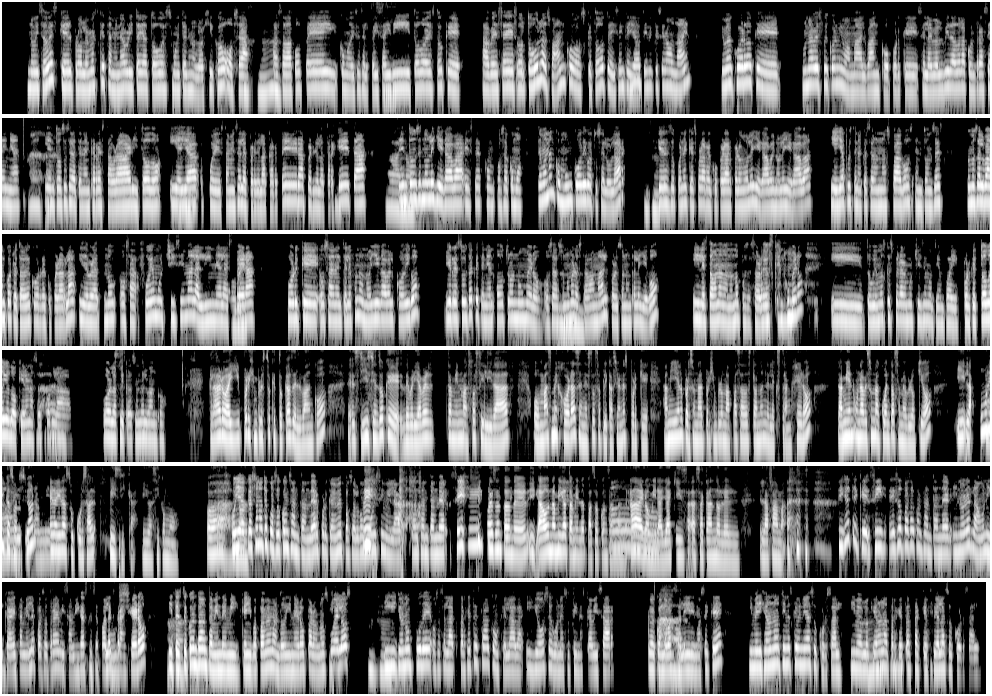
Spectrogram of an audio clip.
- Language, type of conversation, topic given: Spanish, podcast, ¿Cómo enseñar a los mayores a usar tecnología básica?
- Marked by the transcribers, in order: other noise; other background noise; laughing while speaking: "a sabrá Dios"; tapping; disgusted: "y yo así como, ah, no"; chuckle; laugh; chuckle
